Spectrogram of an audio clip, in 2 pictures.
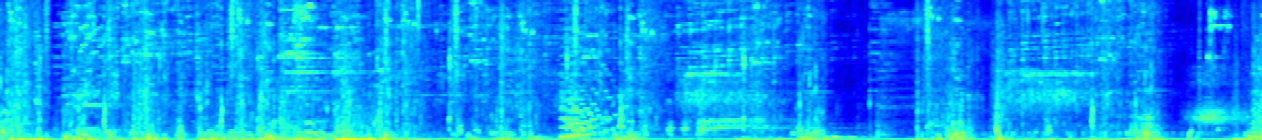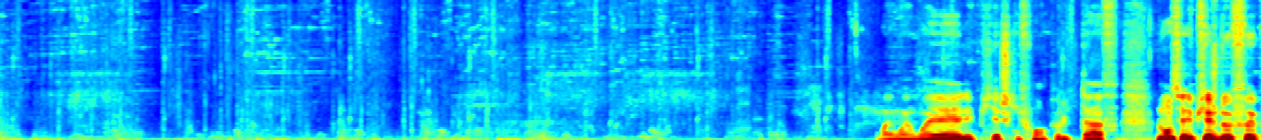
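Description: Video game sound effects clatter and chime softly.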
